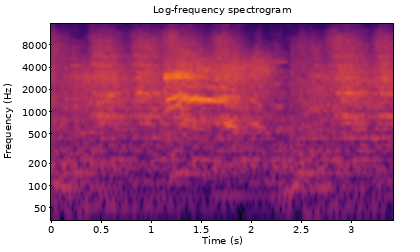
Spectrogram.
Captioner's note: Wilhelm Scream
